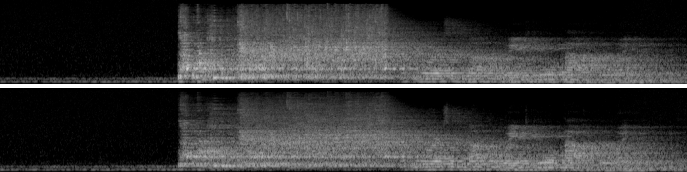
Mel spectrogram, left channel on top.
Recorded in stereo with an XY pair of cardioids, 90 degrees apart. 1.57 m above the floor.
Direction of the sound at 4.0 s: 50° right.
